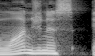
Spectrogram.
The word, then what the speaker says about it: Longines: Longines Evidenza. – It's pronounced Longinus. – Oh, yeah. The Longinus Evidenza with a sector dial.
